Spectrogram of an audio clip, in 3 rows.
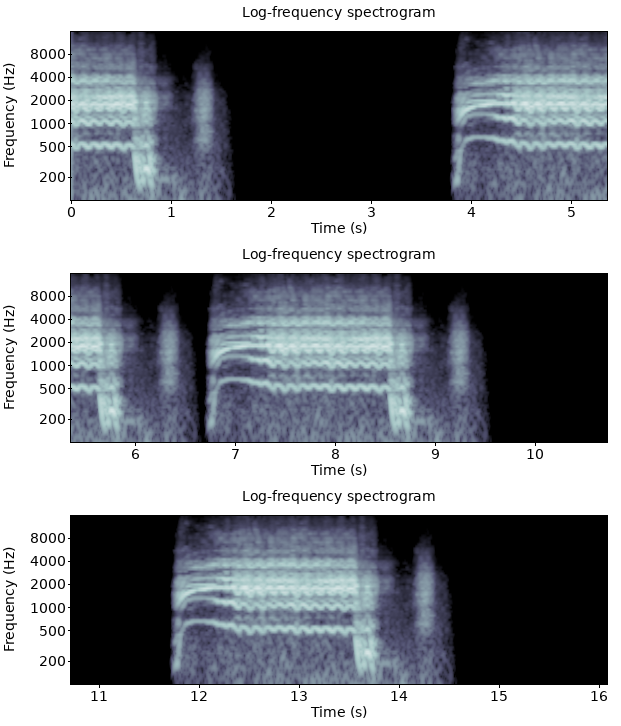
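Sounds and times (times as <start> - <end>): horse whinnying: 0.0 - 1.0, 3.8 - 6.0, 6.8 - 8.9, 11.8 - 14.0.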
